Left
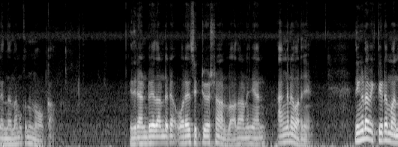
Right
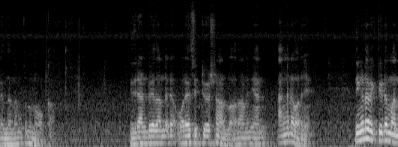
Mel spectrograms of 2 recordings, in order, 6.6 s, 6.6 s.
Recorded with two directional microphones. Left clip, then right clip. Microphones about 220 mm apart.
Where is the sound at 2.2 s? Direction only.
45° left (ahead or behind).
